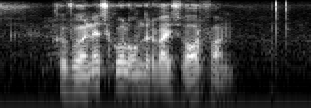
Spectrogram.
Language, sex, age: Afrikaans, male, 22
